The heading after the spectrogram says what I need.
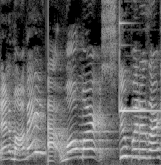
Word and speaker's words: edamame: was edaman you mean edamame yeah edamami how do they know what he meant instantly edaman you mean edamame at Walmart stupid as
